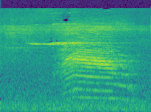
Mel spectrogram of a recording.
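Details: Rowdy house cat demanding food: a single drawn-out meow that swells, rises slightly and then falls away over about half a second, over a soft background hiss.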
